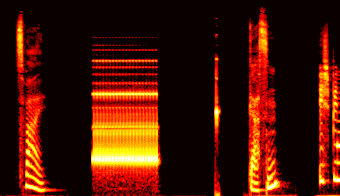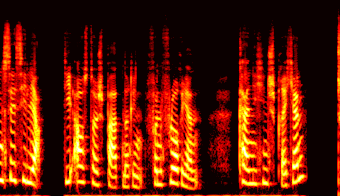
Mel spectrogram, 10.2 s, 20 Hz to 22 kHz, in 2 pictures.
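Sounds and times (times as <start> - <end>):
speech: 0.4 - 0.8, 3.8 - 10.1
answering machine beep after a recorded home telephone greeting: 1.4 - 2.4.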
